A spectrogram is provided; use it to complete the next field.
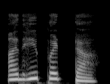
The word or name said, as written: ಅಧಿಪಟ್ಟ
